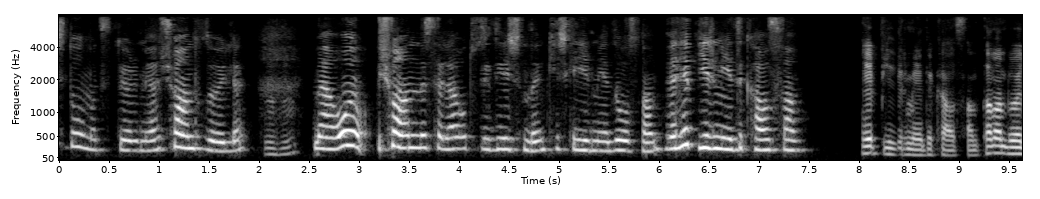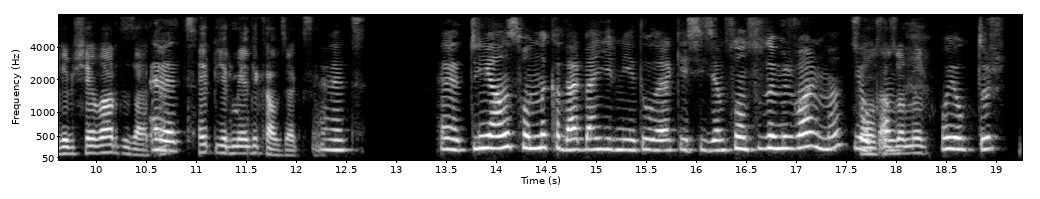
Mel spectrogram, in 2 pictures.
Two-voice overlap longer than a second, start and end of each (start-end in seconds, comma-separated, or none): none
